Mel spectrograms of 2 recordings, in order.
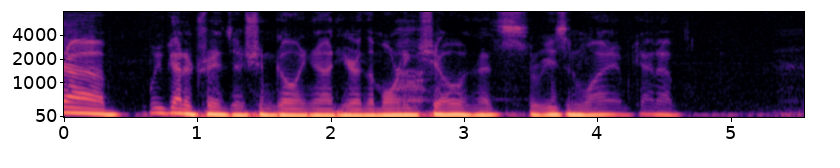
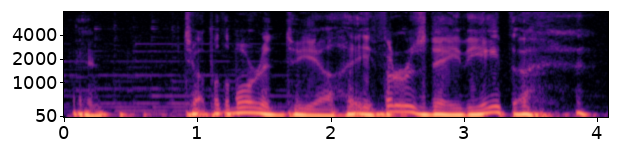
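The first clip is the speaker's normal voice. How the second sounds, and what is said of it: Exaggerated radio announcer voice. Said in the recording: “my radio voice.”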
